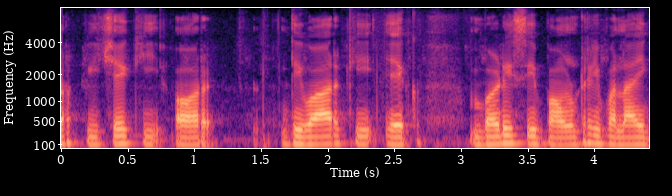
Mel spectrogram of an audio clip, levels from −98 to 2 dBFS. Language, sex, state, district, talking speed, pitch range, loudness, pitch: Hindi, male, Jharkhand, Garhwa, 135 wpm, 105-115 Hz, -17 LUFS, 110 Hz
